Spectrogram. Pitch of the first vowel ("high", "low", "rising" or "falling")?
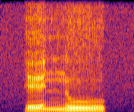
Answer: low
